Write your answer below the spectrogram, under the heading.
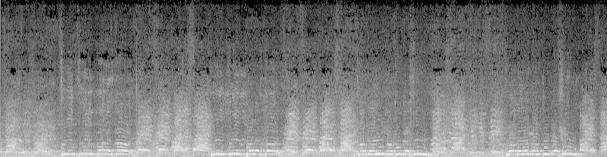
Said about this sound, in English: Here's more crowd sound from the event. Down, Israel.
